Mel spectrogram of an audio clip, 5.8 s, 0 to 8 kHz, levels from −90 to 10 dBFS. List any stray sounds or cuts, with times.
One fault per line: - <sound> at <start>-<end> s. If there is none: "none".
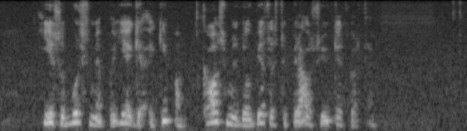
none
